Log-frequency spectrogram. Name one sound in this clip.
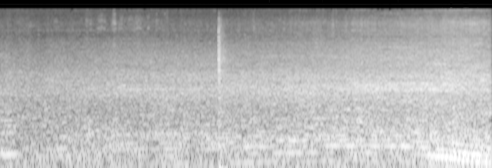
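A car engine hums as it rolls slowly along the street.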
